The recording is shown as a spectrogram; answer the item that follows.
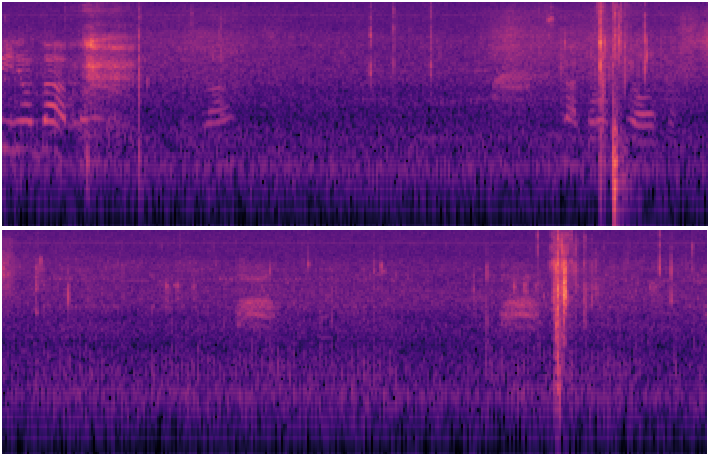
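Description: Two sharp knocks, one about halfway through and a louder one near the end, over quiet outdoor ambience with a few faint calls in the first couple of seconds.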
